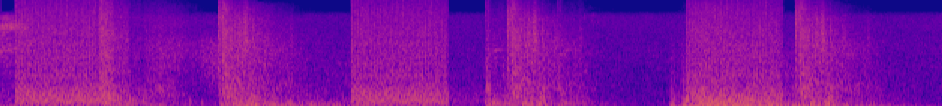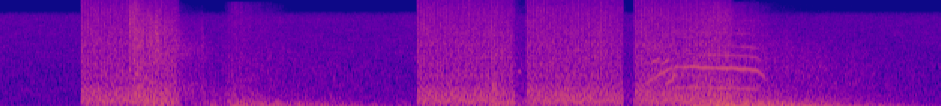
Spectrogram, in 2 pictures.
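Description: Bursts of gunfire and heavy artillery blasts in the World War II strategy game Close Combat: Last Stand Arnhem, loud and repeated in dense clusters with brief gaps of silence between volleys.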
